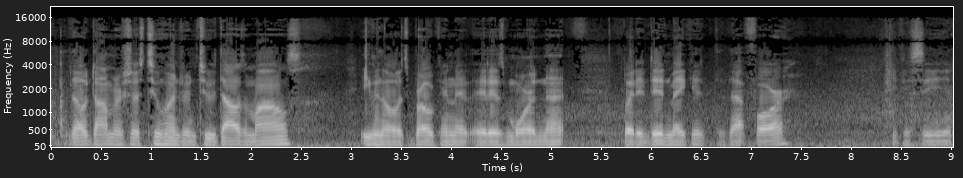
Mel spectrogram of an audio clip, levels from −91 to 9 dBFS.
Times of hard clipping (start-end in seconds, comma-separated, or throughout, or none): 1.72-2.30, 3.14-5.06, 5.76-6.31, 6.87-7.25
